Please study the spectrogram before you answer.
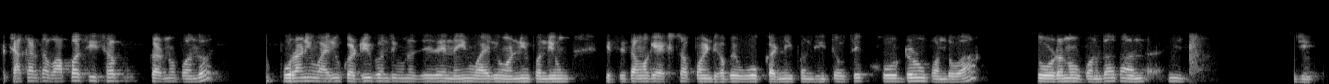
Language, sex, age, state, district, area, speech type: Sindhi, male, 45-60, Maharashtra, Mumbai Suburban, urban, conversation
